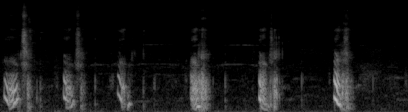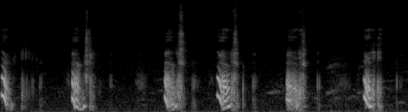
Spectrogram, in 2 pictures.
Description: Oh God, this perfume makes my nose go wild... I sprayed it on my hands and kept them cupped around my nose while sneezing into them.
